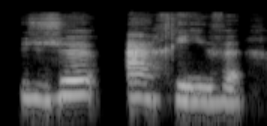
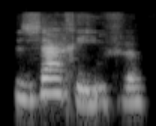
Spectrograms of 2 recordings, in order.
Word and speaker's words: j'arrive: No vamos a decir je arrive. On fait l'élision. Lo que nosotros estamos haciendo es l'élision. ¿Por qué? El verbo arrive empieza con una vocal. Y yo pronuncio je, sí, que termina con la letra E. En este caso no la vamos a pronunciar, así que vamos a poner el apóstrofe.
